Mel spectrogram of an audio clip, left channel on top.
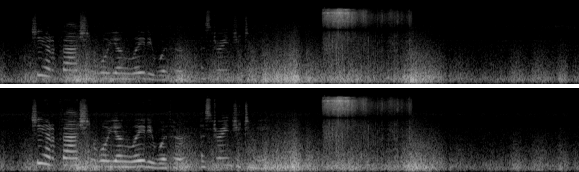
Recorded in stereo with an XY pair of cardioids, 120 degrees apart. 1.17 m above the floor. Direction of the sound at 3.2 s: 5° right.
